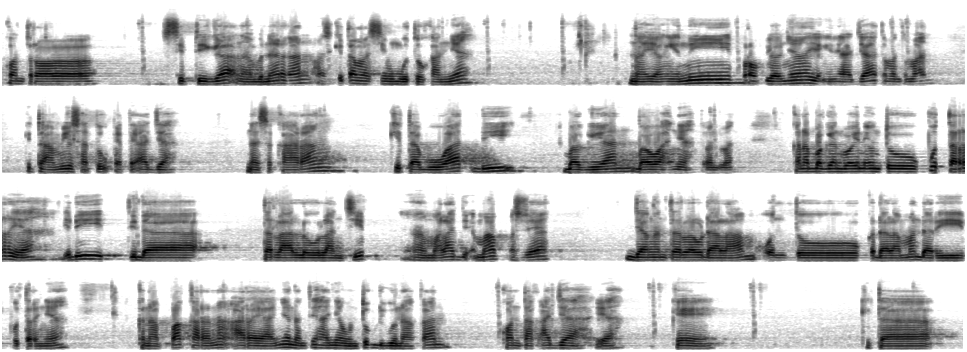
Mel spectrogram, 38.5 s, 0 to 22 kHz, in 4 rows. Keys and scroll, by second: 0.1 alt+3, 10.2 1, 10.5 Return, 15.2 ctrl+z, 19.7 a, 34.9 ctrl+z.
